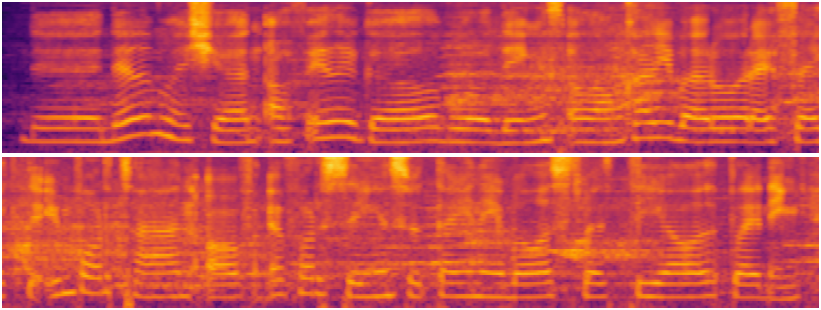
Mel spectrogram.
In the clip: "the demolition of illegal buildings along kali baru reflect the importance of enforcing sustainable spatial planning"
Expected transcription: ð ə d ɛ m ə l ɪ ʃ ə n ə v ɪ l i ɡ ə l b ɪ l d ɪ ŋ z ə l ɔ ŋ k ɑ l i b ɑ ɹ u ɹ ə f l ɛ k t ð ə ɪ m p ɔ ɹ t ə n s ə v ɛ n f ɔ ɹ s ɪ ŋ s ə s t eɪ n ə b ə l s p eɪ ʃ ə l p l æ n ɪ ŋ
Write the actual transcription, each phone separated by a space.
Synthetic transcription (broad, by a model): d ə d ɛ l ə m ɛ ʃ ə n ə f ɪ l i ɡ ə l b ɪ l d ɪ ŋ s ə l ɔ ŋ k ɑ l i b ɑ ɹ u ɹ ə f l ɛ k t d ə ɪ m p ɔ ɹ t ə n ə f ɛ f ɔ ɹ s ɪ ŋ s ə t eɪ n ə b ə l s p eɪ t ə l p l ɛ n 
